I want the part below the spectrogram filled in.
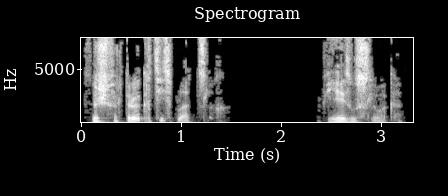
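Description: A man's voice: medium pitch, very animated, slow, warm tone, breathy edge. A middle-aged man preaching a sermon with a Swiss German accent, in a conversational way that keeps asking the listeners to agree. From Switzerland.

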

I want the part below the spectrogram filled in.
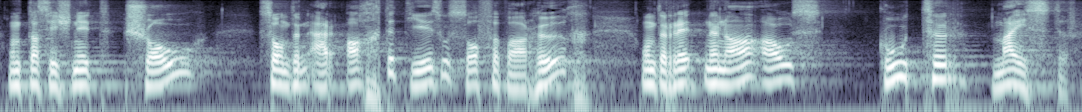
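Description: A Swiss preacher with a Swiss German accent tells his sermon as a story, climbing to loud emphasis before falling back to quiet asides. His middle-pitched voice is animated yet measured in pace. A long reverb suggests a church hall.

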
